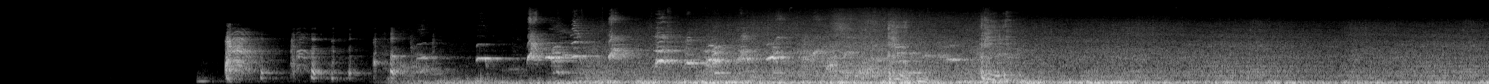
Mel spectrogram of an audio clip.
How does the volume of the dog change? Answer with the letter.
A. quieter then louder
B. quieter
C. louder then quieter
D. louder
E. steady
C.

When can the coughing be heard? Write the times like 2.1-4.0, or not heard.
2.0-4.3, 8.3-10.2.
